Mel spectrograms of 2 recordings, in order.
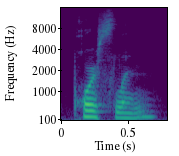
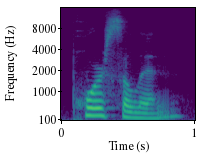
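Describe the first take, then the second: First: The word is said with one syllable dropped. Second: The word is said with its full syllables.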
